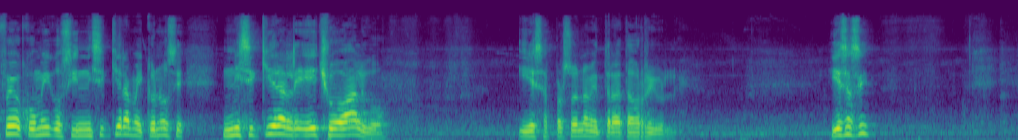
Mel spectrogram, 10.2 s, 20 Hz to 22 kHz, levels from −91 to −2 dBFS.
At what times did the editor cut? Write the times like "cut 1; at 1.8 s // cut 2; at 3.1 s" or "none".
none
